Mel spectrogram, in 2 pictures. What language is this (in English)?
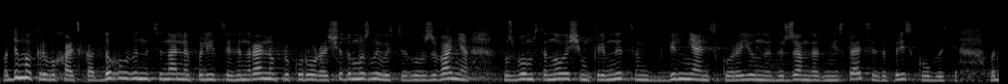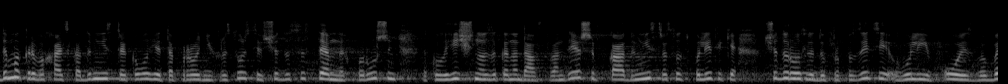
Ukrainian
